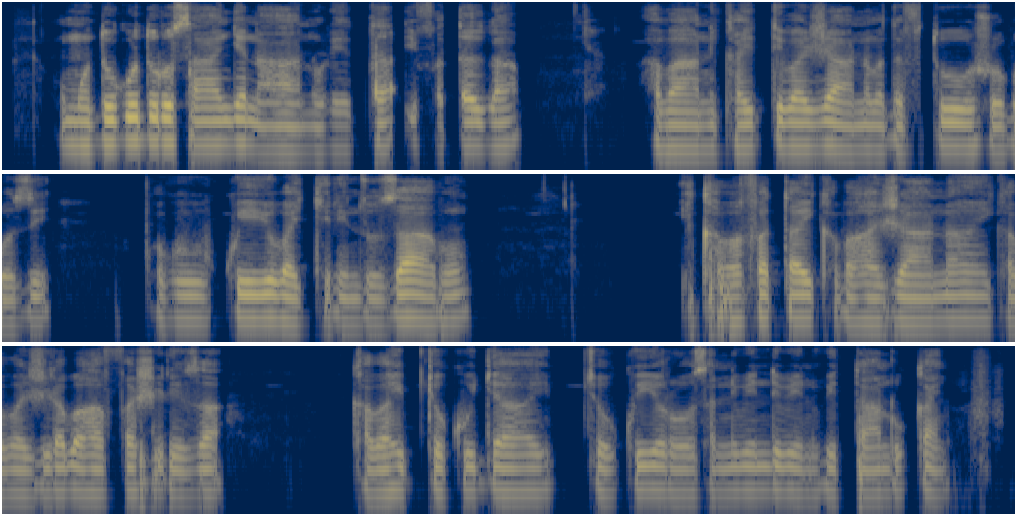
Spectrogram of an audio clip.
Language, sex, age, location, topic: Kinyarwanda, male, 25-35, Musanze, government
